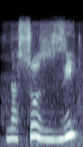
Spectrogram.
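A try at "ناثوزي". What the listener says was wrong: Try to make this a th sound. If you put your tongue up to your top teeth, like you would say the or that. Yes, a slight th sound.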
